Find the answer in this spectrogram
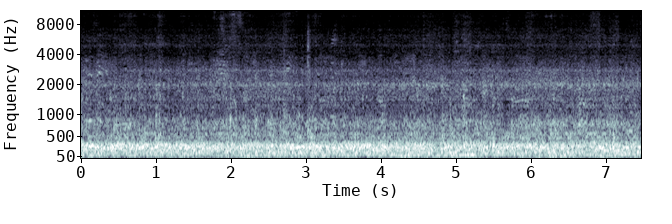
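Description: Passenger train carriage in motion, heard from inside: a steady low rumble of wheels on the track with a few faint clicks.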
